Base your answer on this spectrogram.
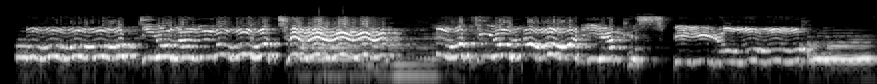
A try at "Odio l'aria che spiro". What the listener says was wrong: Not spiro, not spiro, spiro. Because that E vowel makes the orchestra go ba-dam, ba-dam. It's the speed. Spiro, longer, spiro.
